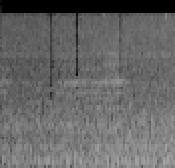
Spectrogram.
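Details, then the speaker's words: Dodge Avenger driving with window partly up after replacing a hub assembly: even road rumble and low tyre hum, no grinding or growl; normal wheel hub. "grinding noise None at all. None at all."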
